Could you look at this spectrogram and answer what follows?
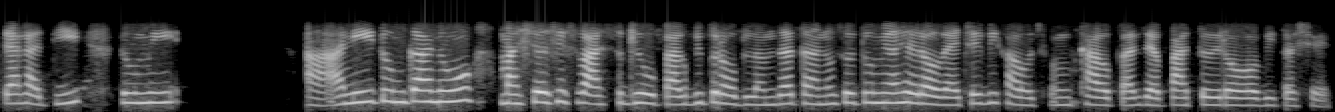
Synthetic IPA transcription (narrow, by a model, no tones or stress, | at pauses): t̪jakʰat̪iːt̪umiː | ɦãanit̪umkanumaɕiəɕisʋast̪əɡʱewpak̚bʱiːpɾɔbləmd͡zat̪anusɔt̪um̤iːəɦeɾɔʋjat͡ɕebʱiːkʰaut͡spəŋkʰawpak̚d͡zɛpat̪əjɾɔʋabʱiːt̪əɕẽ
